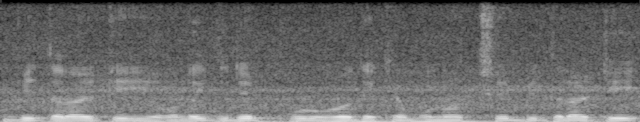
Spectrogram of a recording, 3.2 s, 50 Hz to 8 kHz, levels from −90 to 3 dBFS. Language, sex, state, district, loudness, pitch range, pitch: Bengali, male, West Bengal, Malda, -14 LUFS, 100-105 Hz, 105 Hz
